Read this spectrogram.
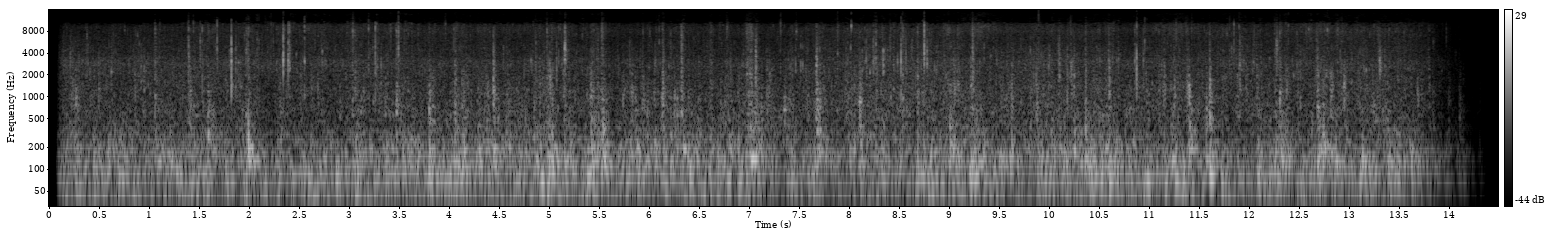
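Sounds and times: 
polar ice: 0.1s - 14.2s.

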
